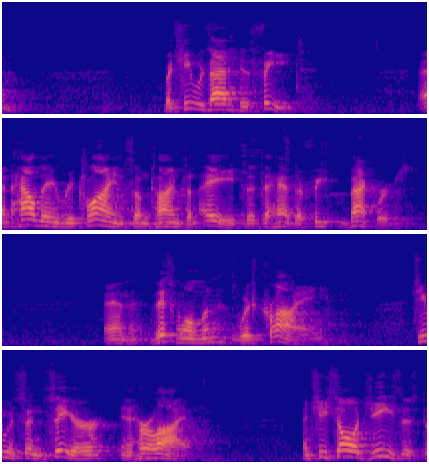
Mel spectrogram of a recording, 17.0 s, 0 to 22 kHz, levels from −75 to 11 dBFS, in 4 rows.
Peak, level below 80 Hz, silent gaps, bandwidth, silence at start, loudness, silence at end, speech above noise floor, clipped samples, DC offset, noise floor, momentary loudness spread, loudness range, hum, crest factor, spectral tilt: -4 dBFS; -76 dBFS; none; 16 kHz; 0 s; -25 LUFS; 0 s; 37 dB; under 0.1%; under 0.1%; -62 dBFS; 15 LU; 5 LU; none; 22 dB; -5.5 dB/octave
